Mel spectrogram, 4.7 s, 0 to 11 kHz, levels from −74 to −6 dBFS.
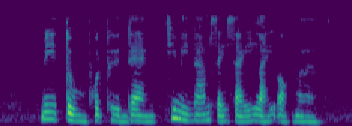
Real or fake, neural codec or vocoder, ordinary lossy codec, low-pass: real; none; none; 7.2 kHz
